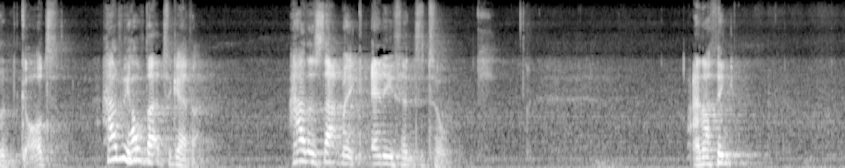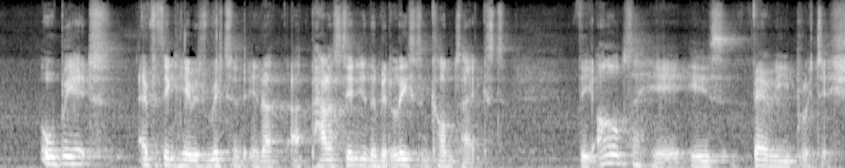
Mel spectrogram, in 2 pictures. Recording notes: Our sermon from the 9am service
